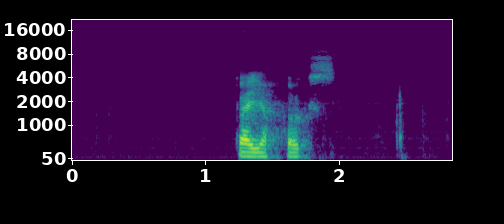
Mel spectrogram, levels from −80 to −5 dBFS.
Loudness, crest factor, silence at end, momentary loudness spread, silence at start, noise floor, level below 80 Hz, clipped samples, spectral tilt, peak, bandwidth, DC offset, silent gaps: -21 LUFS; 24 dB; 0.9 s; 19 LU; 1.25 s; -74 dBFS; -68 dBFS; under 0.1%; -7 dB/octave; -2 dBFS; 7.8 kHz; under 0.1%; none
